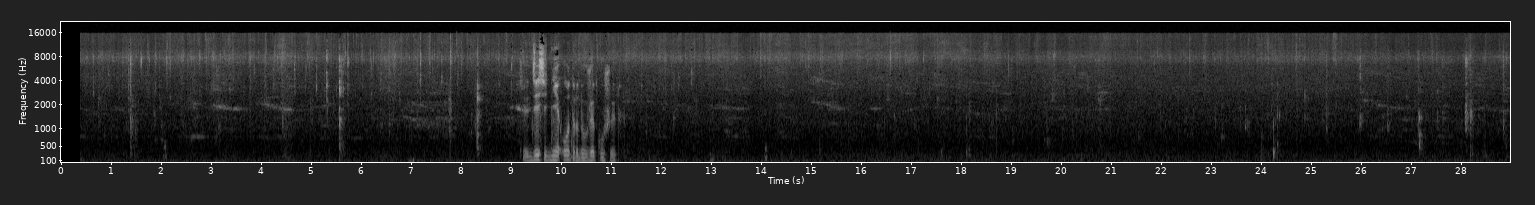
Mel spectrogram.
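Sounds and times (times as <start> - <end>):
piglets rustling in straw: 0.4 - 28.9.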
